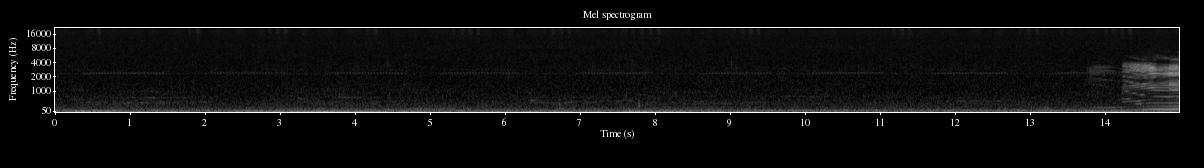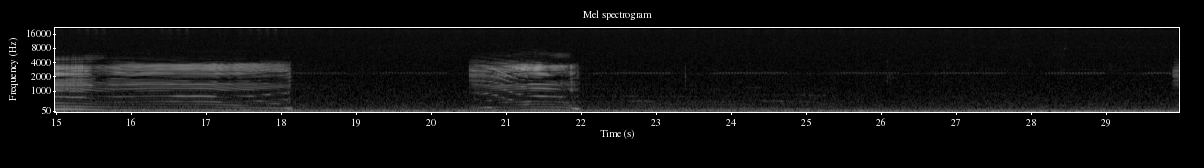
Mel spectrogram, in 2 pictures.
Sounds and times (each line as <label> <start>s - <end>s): slight buzz 13.7s - 18.3s
Stag bellowing 13.8s - 18.3s
Stag bellowing 20.5s - 22.1s
slight buzz 20.5s - 22.1s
